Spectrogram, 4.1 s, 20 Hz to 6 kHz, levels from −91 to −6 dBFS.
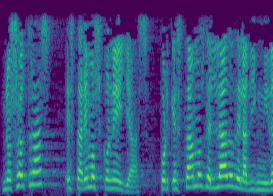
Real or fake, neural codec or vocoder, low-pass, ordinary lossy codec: real; none; 5.4 kHz; none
